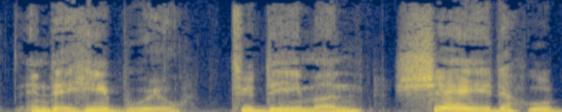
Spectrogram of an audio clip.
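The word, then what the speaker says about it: shade (שד): The Hebrew word will be shade. Phonetically, S-H-E-D.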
